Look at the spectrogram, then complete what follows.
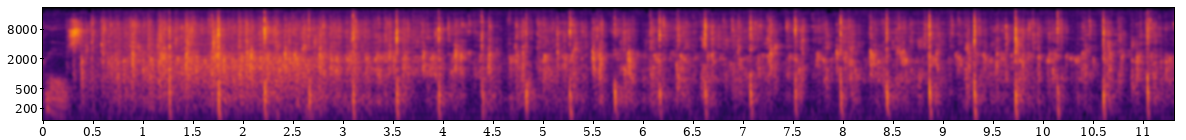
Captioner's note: applause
